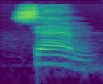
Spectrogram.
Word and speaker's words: psalm: इसी प्रकार PSALM में P और L दोनों साइलेंट हैं। सैम।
